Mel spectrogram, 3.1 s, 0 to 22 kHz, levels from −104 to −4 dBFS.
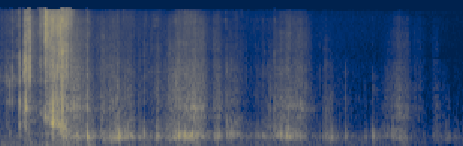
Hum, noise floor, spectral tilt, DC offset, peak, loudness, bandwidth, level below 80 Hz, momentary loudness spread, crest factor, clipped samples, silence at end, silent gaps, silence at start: none; -64 dBFS; 0 dB/octave; under 0.1%; -4 dBFS; -30 LUFS; 17 kHz; -74 dBFS; 25 LU; 34 dB; under 0.1%; 0.4 s; none; 0.05 s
